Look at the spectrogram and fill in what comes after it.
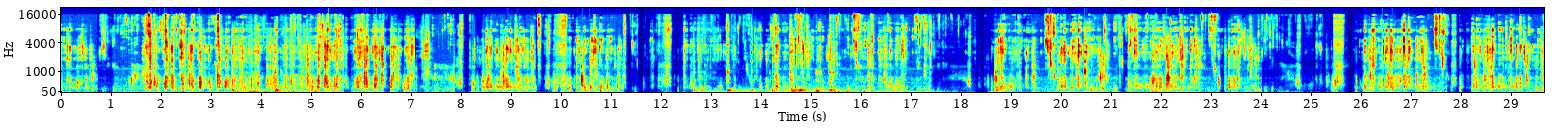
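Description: Close-miked chewing of thick noodles and sausage in a creamy sauce: wet, crackling mouth sounds in bursts of a few seconds, with short pauses between mouthfuls.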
